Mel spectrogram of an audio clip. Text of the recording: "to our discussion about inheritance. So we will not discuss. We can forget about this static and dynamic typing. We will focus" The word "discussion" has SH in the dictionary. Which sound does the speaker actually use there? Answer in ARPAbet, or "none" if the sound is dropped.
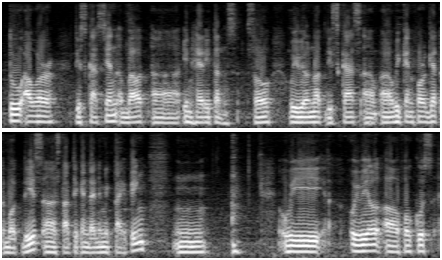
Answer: S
